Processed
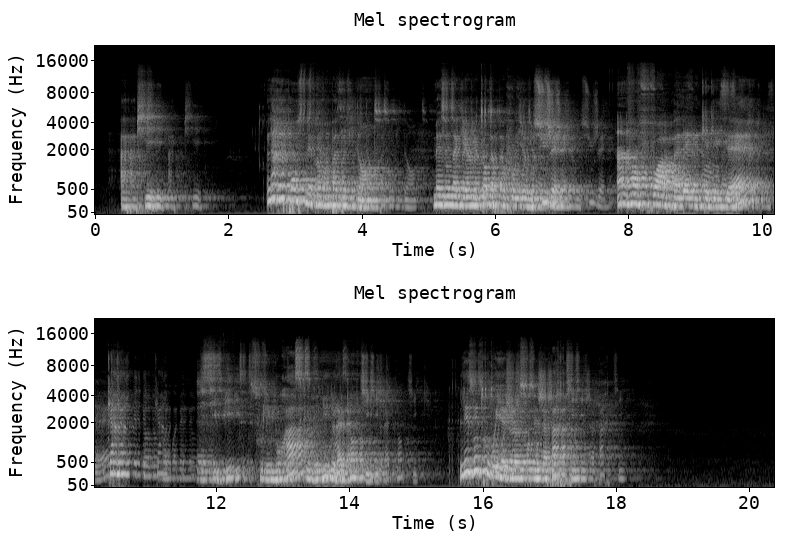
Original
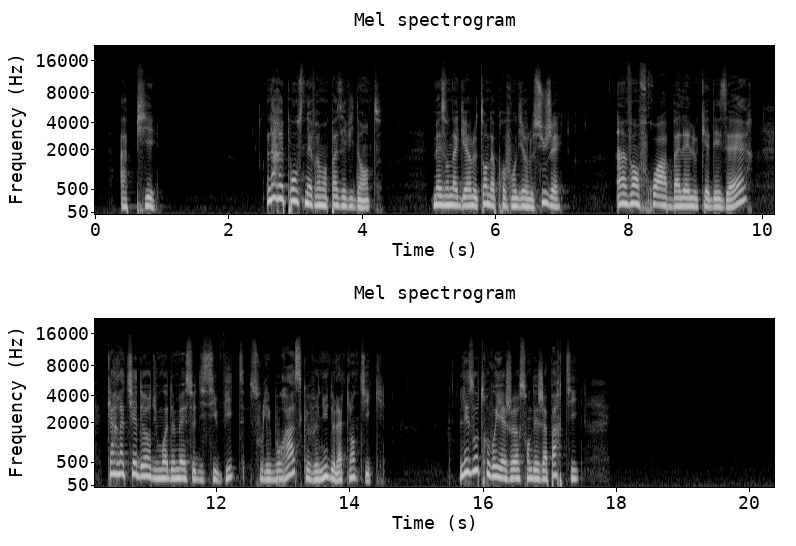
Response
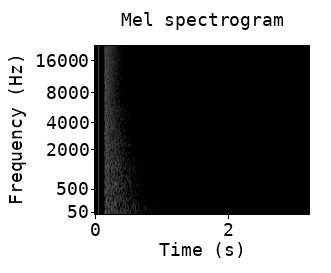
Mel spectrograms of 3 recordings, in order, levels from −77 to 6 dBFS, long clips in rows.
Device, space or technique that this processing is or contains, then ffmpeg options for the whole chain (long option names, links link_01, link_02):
filtered reverb send: -filter_complex "[0:a]bandreject=frequency=50:width_type=h:width=6,bandreject=frequency=100:width_type=h:width=6,bandreject=frequency=150:width_type=h:width=6,bandreject=frequency=200:width_type=h:width=6,asplit=2[link_01][link_02];[link_02]highpass=370,lowpass=4800[link_03];[1:a]atrim=start_sample=2205[link_04];[link_03][link_04]afir=irnorm=-1:irlink=0,volume=-7.5dB[link_05];[link_01][link_05]amix=inputs=2:normalize=0,asplit=3[link_06][link_07][link_08];[link_06]afade=type=out:start_time=10.54:duration=0.02[link_09];[link_07]agate=range=-37dB:threshold=-13dB:ratio=16:detection=peak,afade=type=in:start_time=10.54:duration=0.02,afade=type=out:start_time=11.7:duration=0.02[link_10];[link_08]afade=type=in:start_time=11.7:duration=0.02[link_11];[link_09][link_10][link_11]amix=inputs=3:normalize=0,aecho=1:1:49|138|268|710:0.631|0.631|0.126|0.211"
